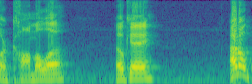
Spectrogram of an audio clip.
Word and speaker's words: Kamala: being mentioned in the, to being mentioned by Kamala Harris. And by the way, guys, I don't call her Kamala Harris, or I don't call her Kamala, okay?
